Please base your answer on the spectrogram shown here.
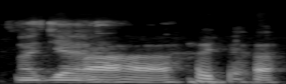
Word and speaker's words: Maja: Bacanya Maja atau Mahas nih? Maja.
